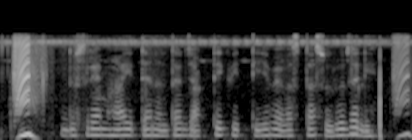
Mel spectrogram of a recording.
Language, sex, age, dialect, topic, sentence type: Marathi, female, 36-40, Varhadi, banking, statement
